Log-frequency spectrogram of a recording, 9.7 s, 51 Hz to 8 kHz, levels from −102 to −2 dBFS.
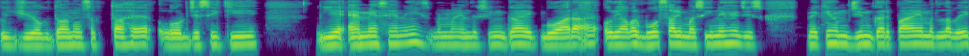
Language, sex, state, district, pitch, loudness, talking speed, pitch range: Hindi, male, Uttar Pradesh, Jyotiba Phule Nagar, 150 Hz, -17 LUFS, 225 wpm, 145-155 Hz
